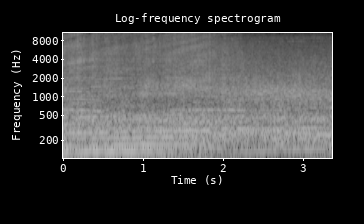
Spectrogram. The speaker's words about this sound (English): Ollie Jarvis has the Cadillac of Neil Chani right on his wheel tracks.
